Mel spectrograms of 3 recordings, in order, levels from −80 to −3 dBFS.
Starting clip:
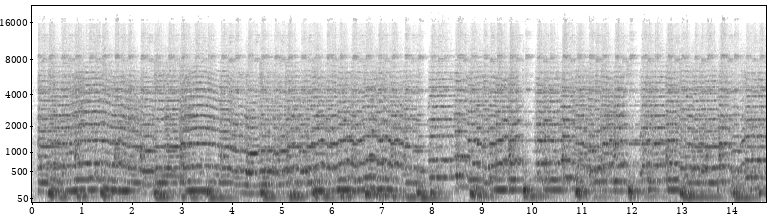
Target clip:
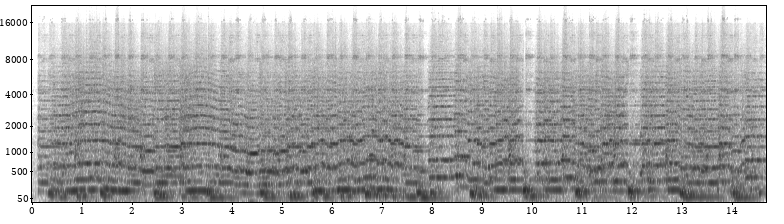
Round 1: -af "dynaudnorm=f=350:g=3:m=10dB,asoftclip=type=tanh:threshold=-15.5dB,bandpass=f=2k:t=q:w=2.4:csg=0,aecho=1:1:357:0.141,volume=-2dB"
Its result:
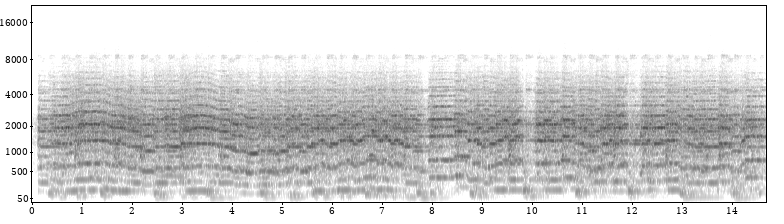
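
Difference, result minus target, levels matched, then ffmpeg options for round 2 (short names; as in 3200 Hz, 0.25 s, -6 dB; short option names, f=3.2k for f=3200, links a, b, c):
echo-to-direct +8 dB; 2000 Hz band +5.5 dB
-af "dynaudnorm=f=350:g=3:m=10dB,asoftclip=type=tanh:threshold=-15.5dB,aecho=1:1:357:0.0562,volume=-2dB"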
